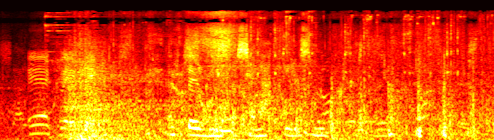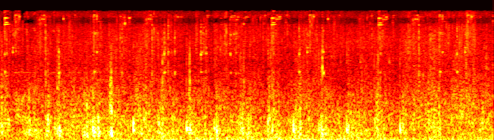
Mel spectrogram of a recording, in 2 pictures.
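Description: Footsteps thud on wooden boards and crunch on snow.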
